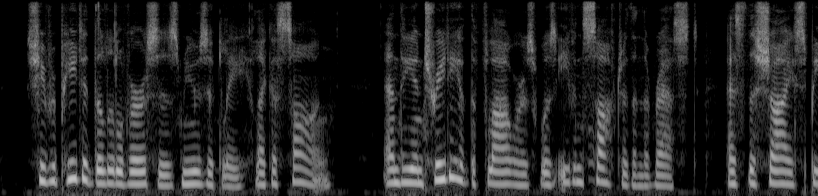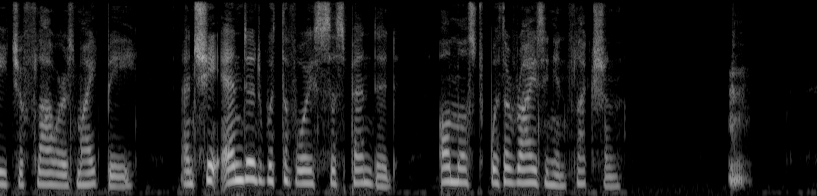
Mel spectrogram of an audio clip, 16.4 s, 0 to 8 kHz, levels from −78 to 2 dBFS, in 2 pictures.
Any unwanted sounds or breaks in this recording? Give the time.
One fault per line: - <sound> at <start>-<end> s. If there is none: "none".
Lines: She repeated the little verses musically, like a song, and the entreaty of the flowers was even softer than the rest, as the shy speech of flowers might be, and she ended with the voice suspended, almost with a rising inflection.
- throat clearing at 15.4-15.7 s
